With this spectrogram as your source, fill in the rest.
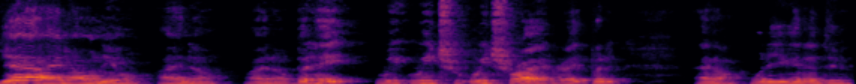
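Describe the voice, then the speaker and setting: A man talks with an Ontario accent. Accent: Hamilton Ontario. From Canada, Hamilton, Ontario. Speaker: audio channel host. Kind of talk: casual livestream chat with viewers. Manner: halting, many false starts.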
